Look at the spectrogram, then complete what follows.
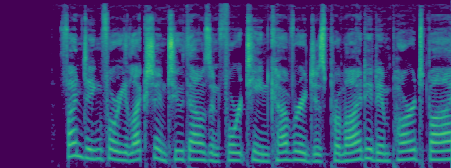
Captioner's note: voiceover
